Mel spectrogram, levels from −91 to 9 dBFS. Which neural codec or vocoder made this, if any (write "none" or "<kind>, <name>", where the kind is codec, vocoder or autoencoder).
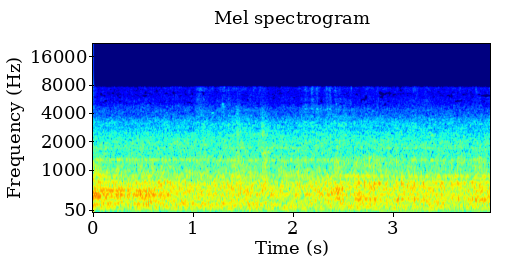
vocoder, BigVGAN v2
